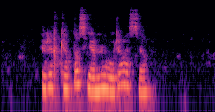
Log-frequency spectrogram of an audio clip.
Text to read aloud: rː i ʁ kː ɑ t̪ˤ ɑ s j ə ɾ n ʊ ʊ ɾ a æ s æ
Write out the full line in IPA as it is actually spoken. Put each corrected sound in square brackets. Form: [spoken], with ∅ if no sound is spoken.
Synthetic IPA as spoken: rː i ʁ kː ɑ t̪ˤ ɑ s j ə ɾ n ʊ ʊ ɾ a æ s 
